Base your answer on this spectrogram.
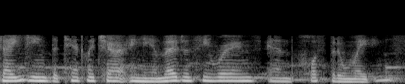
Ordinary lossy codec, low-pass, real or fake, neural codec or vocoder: AAC, 16 kbps; 7.2 kHz; fake; codec, 16 kHz, 0.5 kbps, FunCodec, trained on Chinese and English, 25 frames a second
